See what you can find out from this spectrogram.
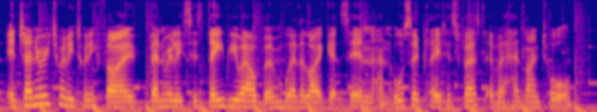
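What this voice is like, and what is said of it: Husky, congested, phlegmy voice. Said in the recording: “I'm grotty because I have a cold... hopefully people will interpret it as sexy phlegm instead of, you know,... sound disgusting... husky... It's radio vocal fry.”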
